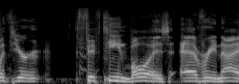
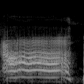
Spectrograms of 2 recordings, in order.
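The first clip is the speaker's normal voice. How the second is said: mock shocked shout. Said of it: "people were like".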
